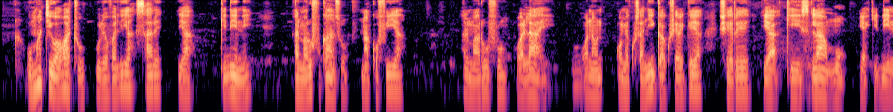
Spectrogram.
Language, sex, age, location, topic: Swahili, male, 18-24, Mombasa, government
